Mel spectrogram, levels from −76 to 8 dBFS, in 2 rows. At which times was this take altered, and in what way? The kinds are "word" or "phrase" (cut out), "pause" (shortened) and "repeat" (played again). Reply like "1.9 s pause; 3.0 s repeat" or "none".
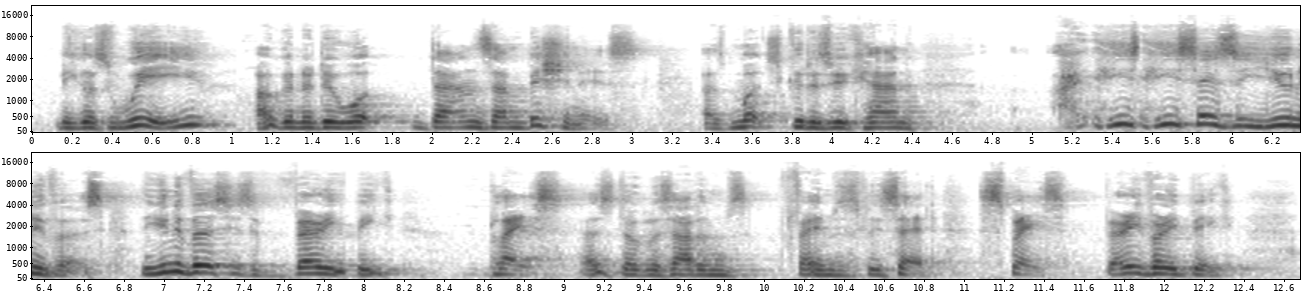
1.0 s pause; 3.3 s word; 5.5 s repeat; 7.9 s word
